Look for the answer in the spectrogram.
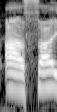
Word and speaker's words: Asa: We've got Asha from Nigeria. – Yes. – Pronounce Asa.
